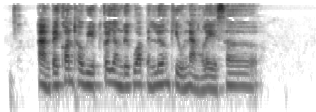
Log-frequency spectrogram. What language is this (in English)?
Thai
